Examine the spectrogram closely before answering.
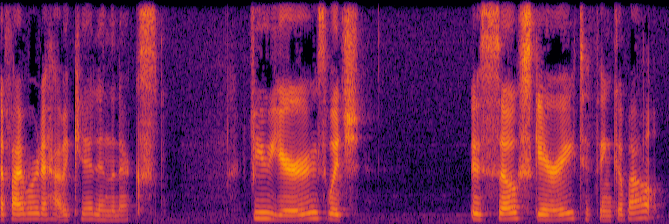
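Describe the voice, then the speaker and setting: A woman in her thirties chatting unscripted to camera as a vlogger, rambling and thinking aloud with lots of fillers, sometimes trailing off into a near whisper. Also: fairly low pitch. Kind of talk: unscripted casual chat to camera.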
